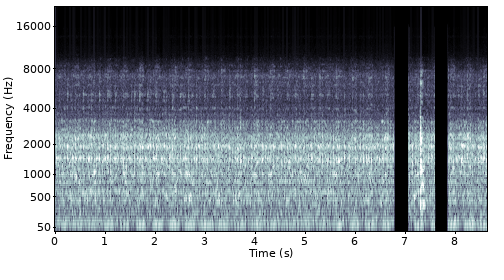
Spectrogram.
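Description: Sonalika DI 745 tractor's three-cylinder diesel engine running steadily. The sound cuts out twice for a moment near the end, with a short louder knock between the gaps.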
